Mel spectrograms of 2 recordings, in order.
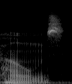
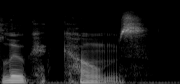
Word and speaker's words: Combs: Luke Holmes. I had no idea it was Luke Combs. Luke Combs. It almost sounds like one word. Luke Combs. One word, two syllables.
